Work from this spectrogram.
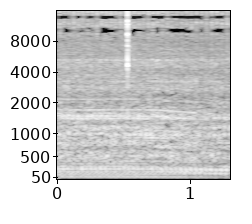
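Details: RV generator restarted with the 30 amp trailer plugged into an ActiveStart soft starter: steady, even low hum with unchanging beat and no misses or knocks, settling into a healthy idle.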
